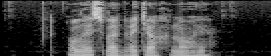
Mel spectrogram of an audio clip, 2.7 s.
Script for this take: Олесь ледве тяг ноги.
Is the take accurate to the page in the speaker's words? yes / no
yes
